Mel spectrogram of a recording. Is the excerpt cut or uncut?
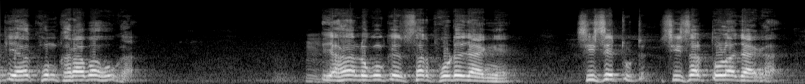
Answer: uncut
